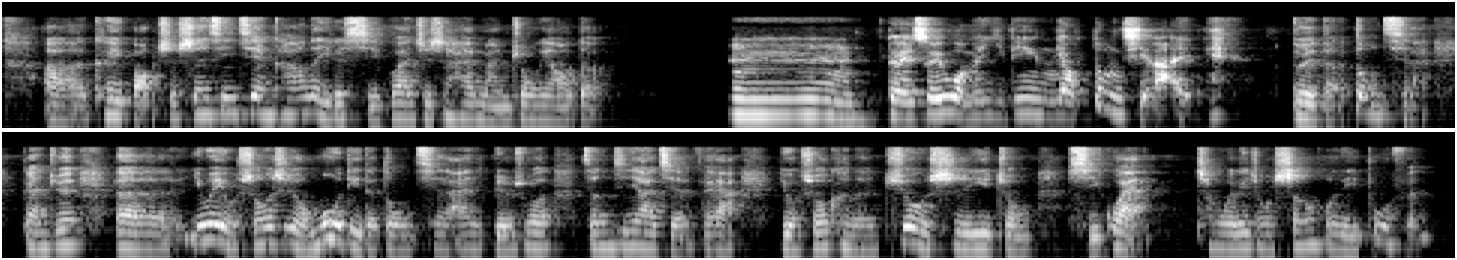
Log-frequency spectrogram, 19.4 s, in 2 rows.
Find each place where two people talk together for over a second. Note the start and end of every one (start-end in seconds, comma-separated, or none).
none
